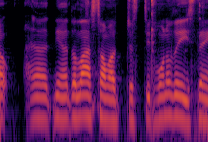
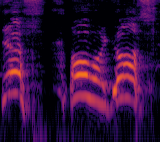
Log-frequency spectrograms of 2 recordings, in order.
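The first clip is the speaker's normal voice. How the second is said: high, thrilled yelp of delight; excited cheer; 9 semitones higher, much slower than usual. Real, not acted. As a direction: cheer like the toy just exploded. Reacting to crash.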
